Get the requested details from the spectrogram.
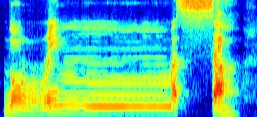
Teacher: मीम के ऊपर आपने गुन्ना भी करना है।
